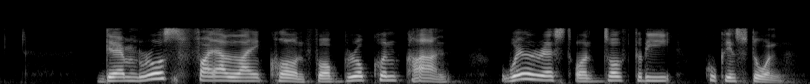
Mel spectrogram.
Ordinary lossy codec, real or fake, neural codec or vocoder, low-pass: MP3, 48 kbps; fake; codec, 16 kHz, 1 kbps, FunCodec, trained on Chinese and English, 50 frames a second; 5.4 kHz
